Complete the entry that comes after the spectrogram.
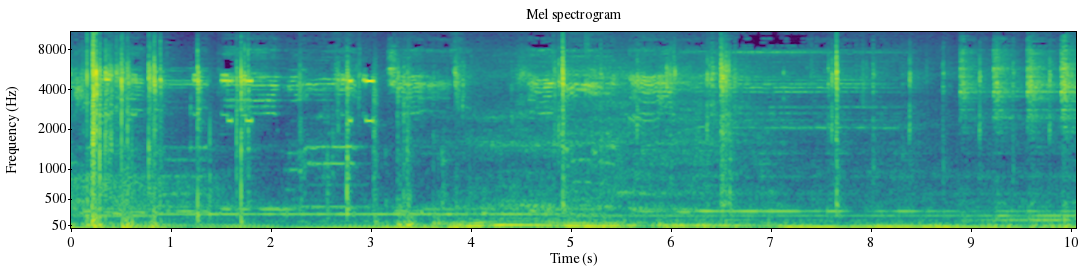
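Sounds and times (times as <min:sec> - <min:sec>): car engine and road rumble: 0:00.0 - 0:10.0
sharp clicks and rattles: 0:00.0 - 0:10.0.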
